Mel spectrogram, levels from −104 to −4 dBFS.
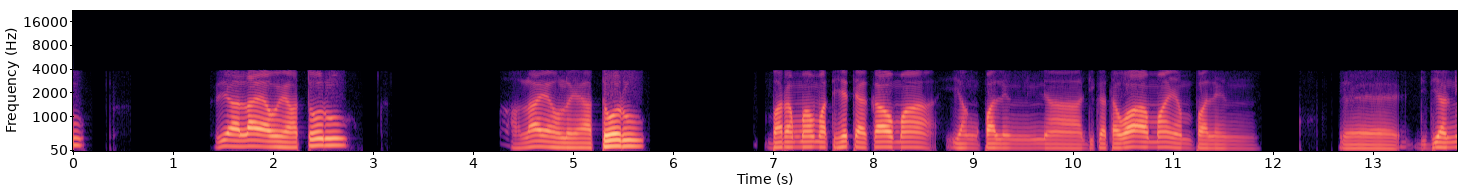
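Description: Nothing goes wrong anywhere in this speech clip; it has simply come through a call path whose band stops at about 4 kHz, which fits an ordinary narrowband telephone codec such as G.711 mu-law.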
